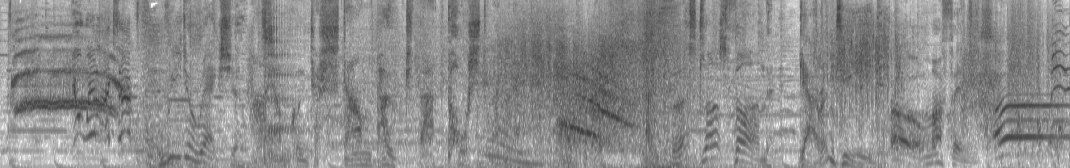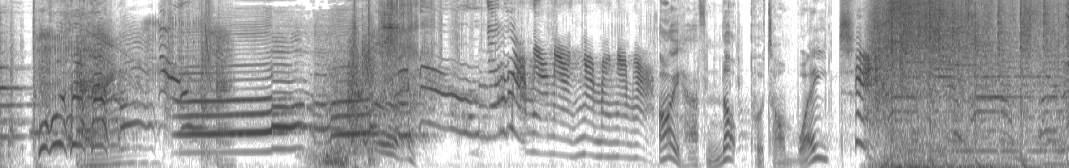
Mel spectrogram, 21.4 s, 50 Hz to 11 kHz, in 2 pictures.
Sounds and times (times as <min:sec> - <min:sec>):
Music: 0:00.0 - 0:11.0, 0:19.4 - 0:21.3
Speech: 0:00.8 - 0:05.3, 0:06.7 - 0:10.0, 0:17.3 - 0:19.3.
